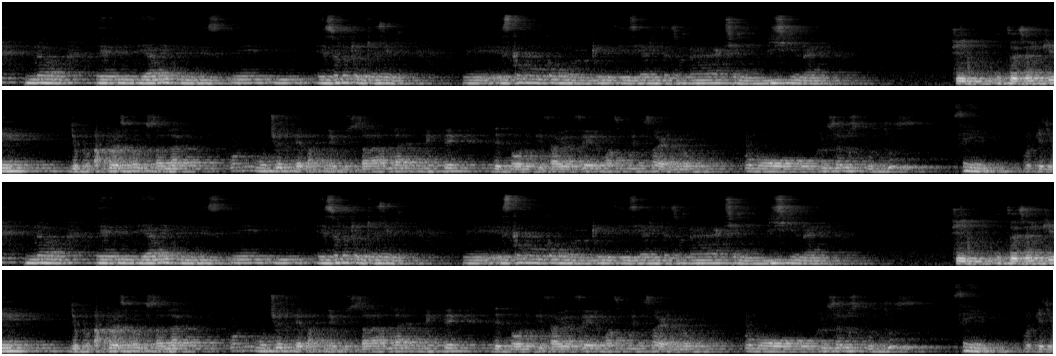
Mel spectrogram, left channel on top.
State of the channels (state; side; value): identical; both; correlation 1.00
